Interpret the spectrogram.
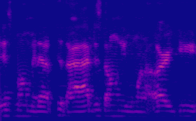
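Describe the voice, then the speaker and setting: A woman speaks in a soft-spoken way. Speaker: morning show host. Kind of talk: casual live-stream chat. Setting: live stream from home. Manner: casual, gets loud when excited.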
